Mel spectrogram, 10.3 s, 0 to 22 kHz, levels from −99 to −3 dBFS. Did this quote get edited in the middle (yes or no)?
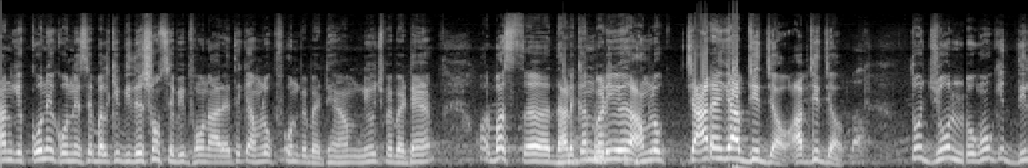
no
